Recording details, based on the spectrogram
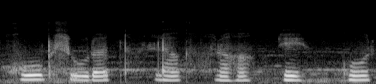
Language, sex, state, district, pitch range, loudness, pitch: Hindi, female, Madhya Pradesh, Bhopal, 190-220 Hz, -15 LUFS, 200 Hz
